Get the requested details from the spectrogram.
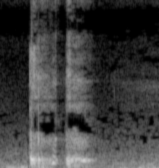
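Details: Two quick, loose coughs with a wet, rattly quality from a child asked to cough hard; doctor notes crepitations and phlegm in the chest: a moist, productive cough.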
